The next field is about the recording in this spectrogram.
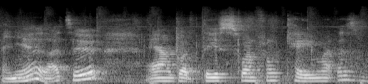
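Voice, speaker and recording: A woman's voice: sits low, a little slow, warm tone. Chatty woman touring her echoey home. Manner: chatty, gushing, repeats words for emphasis. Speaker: home vlogger giving a house tour. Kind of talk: casual house tour chat. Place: indoors, bright tiled home rooms. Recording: echoey home rooms with music behind. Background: background music.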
